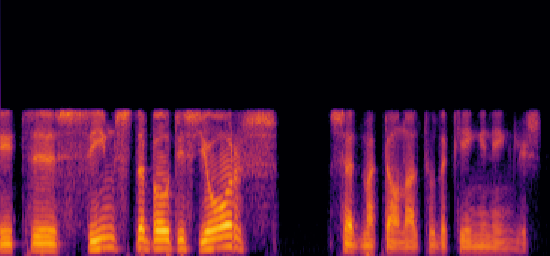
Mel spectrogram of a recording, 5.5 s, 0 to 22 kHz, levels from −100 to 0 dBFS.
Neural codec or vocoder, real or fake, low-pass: none; real; 3.6 kHz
